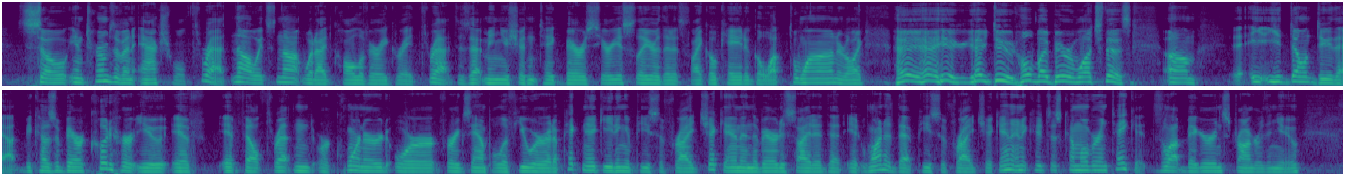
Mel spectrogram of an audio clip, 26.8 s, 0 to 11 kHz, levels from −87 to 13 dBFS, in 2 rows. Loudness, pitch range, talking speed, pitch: -31 LUFS, 125-160 Hz, 240 wpm, 140 Hz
